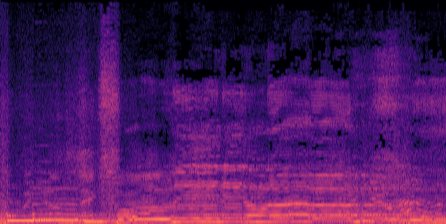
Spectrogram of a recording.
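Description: A male singer holds long sung notes that step in pitch, with electric guitar accompaniment, in a live street performance.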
